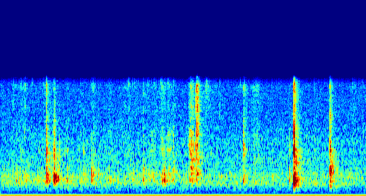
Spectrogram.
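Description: Jigsaw puzzle pieces being handled and set down: scattered light taps and clicks at an uneven pace, the sharpest about six seconds in.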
